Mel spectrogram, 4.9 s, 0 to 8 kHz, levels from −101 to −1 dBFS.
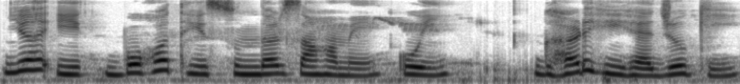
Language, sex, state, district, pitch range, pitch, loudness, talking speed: Hindi, female, Bihar, West Champaran, 235-270 Hz, 250 Hz, -15 LUFS, 160 wpm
